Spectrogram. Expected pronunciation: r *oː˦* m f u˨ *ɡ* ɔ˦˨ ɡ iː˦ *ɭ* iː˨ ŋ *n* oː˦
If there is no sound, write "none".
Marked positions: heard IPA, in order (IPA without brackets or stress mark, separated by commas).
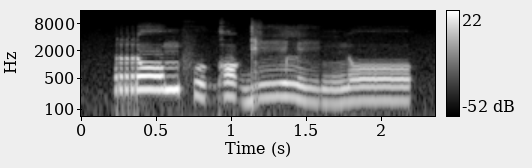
oː˦, ɡ, l, n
